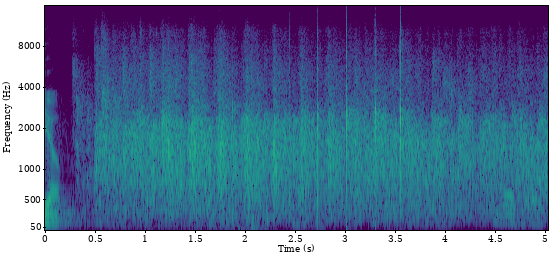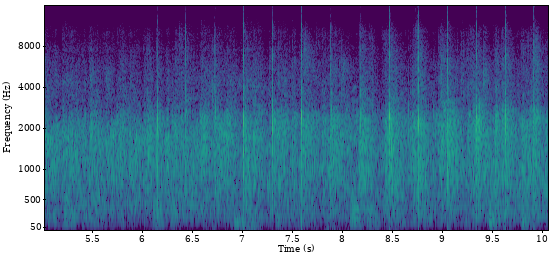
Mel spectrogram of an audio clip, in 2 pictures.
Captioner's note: applause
